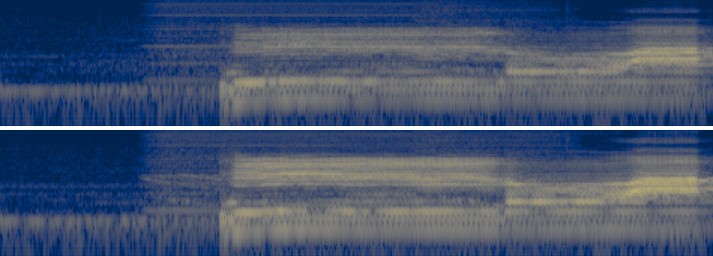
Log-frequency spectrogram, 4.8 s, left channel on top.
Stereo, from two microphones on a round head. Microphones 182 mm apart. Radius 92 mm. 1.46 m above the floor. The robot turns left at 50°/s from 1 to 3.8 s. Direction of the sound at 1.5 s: 40° right.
